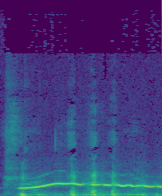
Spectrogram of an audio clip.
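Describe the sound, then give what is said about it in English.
A single clear, sustained whistle from a smart home device woken by laughter glides upward and then holds a steady tone, with soft low murmuring and faint thumps underneath throughout. “Wait, I hear some whistling.”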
